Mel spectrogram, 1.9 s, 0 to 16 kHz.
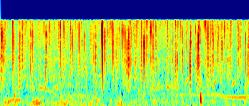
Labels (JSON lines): {"label": "biophony, cascading saw", "recorder": "SoundTrap 600 or HydroMoth"}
